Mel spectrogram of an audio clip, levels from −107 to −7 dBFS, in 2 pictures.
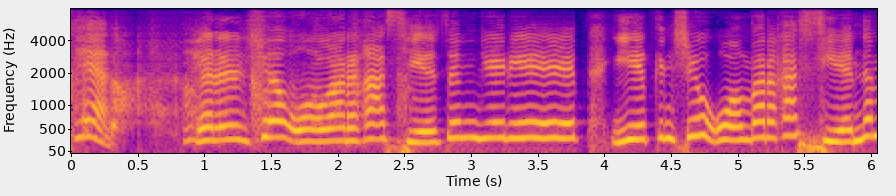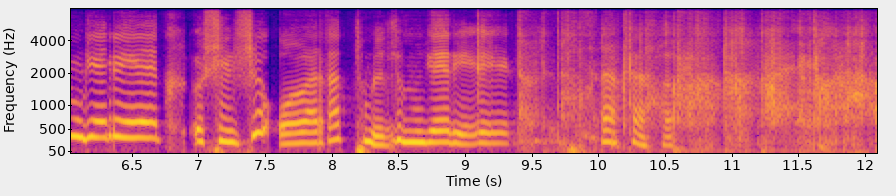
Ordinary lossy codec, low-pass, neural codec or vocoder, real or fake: none; none; codec, 16 kHz, 1 kbps, FunCodec, trained on Chinese and English, 50 frames a second; fake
